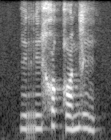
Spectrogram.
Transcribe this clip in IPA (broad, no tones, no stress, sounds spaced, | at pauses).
i r i x o q u n z i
